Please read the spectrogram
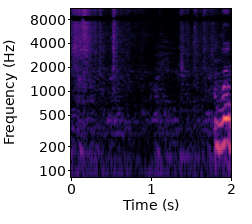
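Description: Near silence: faint room tone during a pause in talk, then a voice starts speaking near the end.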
